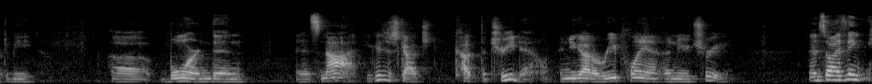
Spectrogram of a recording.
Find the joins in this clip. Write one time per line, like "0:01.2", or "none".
none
